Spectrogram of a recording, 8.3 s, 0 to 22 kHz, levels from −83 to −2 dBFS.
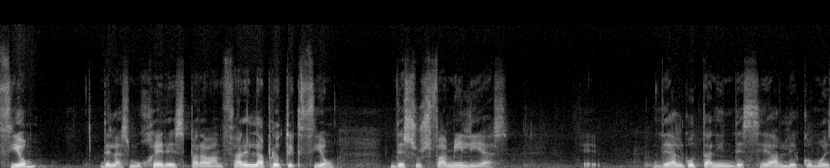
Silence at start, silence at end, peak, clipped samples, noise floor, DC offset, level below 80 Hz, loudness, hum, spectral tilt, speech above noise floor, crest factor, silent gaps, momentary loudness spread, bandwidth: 0 s; 0 s; -2 dBFS; under 0.1%; -52 dBFS; under 0.1%; -80 dBFS; -21 LUFS; none; -5 dB/octave; 32 dB; 20 dB; none; 17 LU; 18 kHz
